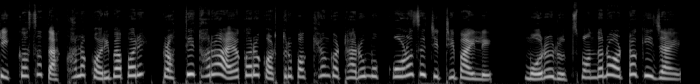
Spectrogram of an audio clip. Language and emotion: Odia, fearful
